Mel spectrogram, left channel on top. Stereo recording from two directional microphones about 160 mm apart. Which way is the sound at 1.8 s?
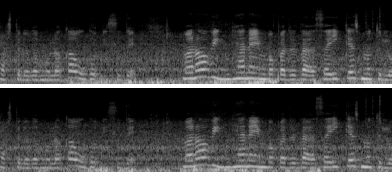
20° left (ahead or behind).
